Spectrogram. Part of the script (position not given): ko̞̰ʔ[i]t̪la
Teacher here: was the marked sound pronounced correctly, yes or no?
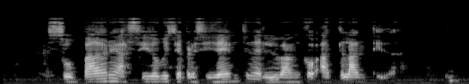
no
